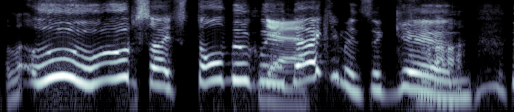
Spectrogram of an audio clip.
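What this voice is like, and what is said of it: Imitates another person's voice. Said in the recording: “That's a good Trump.”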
